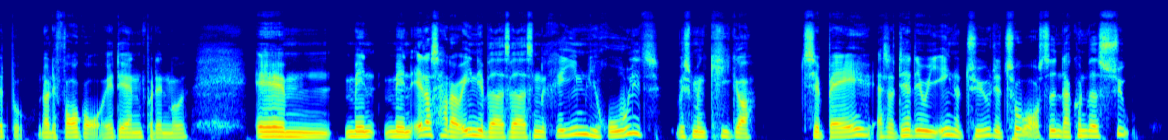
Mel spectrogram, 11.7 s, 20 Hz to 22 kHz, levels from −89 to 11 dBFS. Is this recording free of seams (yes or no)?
no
